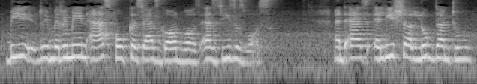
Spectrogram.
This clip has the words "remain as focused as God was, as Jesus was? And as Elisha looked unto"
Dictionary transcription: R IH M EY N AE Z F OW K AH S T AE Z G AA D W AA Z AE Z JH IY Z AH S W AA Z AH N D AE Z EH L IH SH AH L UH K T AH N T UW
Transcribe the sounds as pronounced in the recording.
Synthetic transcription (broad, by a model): R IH M EY N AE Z F OW K AH S T AE Z G AA D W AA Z AE Z JH IY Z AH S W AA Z AH N D AE Z EH L IH SH AH L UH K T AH N T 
